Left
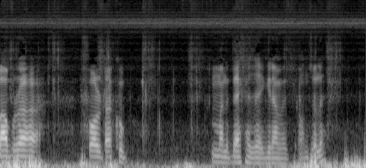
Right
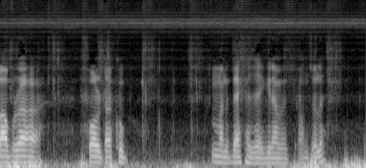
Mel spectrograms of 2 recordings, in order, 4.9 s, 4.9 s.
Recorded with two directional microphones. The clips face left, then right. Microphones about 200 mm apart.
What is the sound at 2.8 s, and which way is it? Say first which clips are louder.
Speech: right 5 dB; 60° right (ahead or behind).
